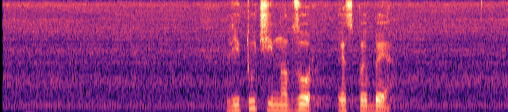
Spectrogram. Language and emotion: Russian, neutral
